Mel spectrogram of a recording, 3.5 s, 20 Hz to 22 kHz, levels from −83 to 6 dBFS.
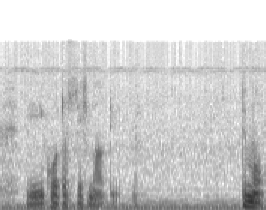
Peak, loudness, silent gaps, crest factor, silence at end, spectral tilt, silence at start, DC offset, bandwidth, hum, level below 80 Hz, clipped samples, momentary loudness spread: -4 dBFS; -24 LUFS; none; 20 dB; 0 s; -7.5 dB/octave; 0 s; under 0.1%; 10 kHz; 60 Hz at -40 dBFS; -38 dBFS; under 0.1%; 18 LU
